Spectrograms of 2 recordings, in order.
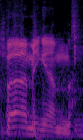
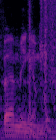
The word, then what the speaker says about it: Birmingham: And it is, you say it right, it's Birmingham, not Birmingham. Not Birmingham. There's no bovine, no pork involved.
